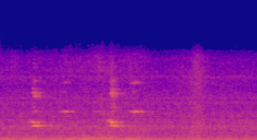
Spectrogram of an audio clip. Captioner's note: metal creaking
